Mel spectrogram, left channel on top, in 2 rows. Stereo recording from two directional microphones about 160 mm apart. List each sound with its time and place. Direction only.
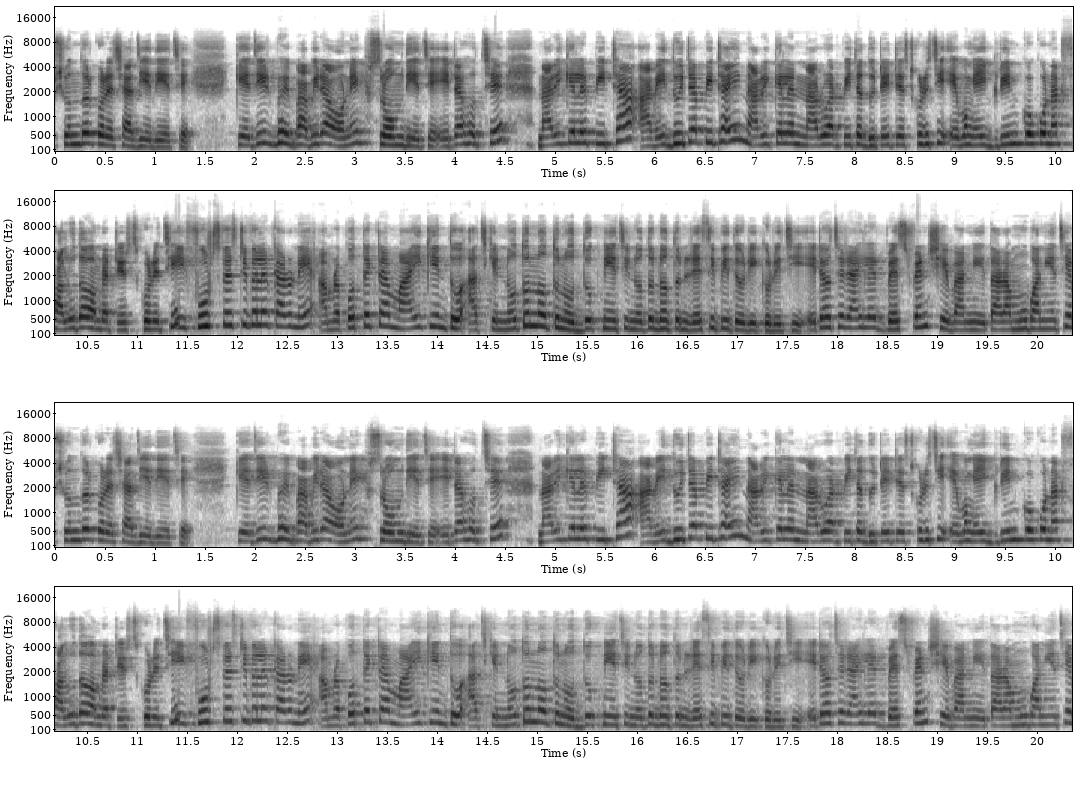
0.1 s a woman's voice: 25° left (ahead or behind)
11.3 s a woman's voice: 40° left (ahead or behind)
